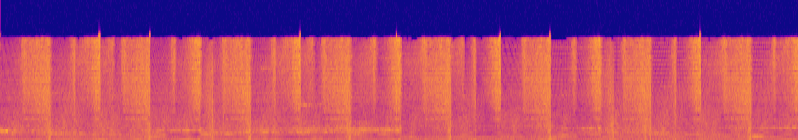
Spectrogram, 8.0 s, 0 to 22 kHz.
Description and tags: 120bpm loop reversed
Extract from my old and unused record, then reversed and bars rearranged to match original position. Bass, drums, synth.
120 bpm, 4 bars, loops almost perfectly.
120bpm, loop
